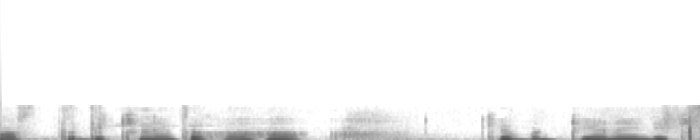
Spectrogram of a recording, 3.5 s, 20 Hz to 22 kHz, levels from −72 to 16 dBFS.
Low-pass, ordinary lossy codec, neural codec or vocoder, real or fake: 5.4 kHz; MP3, 32 kbps; none; real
